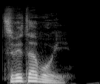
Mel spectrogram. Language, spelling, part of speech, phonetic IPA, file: Russian, цветовой, adjective, [t͡svʲɪtɐˈvoj], Ru-цветовой.ogg
- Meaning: color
